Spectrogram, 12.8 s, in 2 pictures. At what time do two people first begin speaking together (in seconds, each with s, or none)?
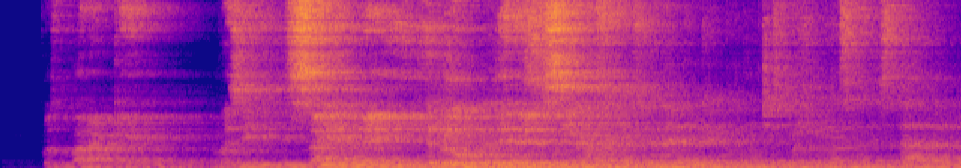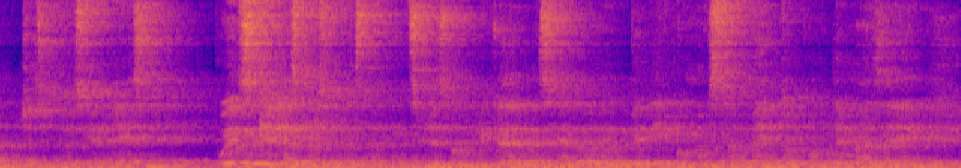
1.9 s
